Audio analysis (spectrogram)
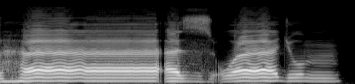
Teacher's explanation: pada dasarnya ha itu dua harakat karena datang setelahnya huruf hamzah maka menjadi panjangnya 4 harakat atau 5 harakat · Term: Mad Jaiz munfasil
